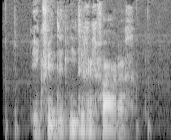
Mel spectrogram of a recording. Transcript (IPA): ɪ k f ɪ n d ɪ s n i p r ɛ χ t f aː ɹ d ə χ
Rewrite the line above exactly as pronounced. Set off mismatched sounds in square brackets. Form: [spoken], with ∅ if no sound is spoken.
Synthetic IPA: ɪ k f ɪ n d ɪ [t] n i [t] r ɛ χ t f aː ɹ d ə χ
